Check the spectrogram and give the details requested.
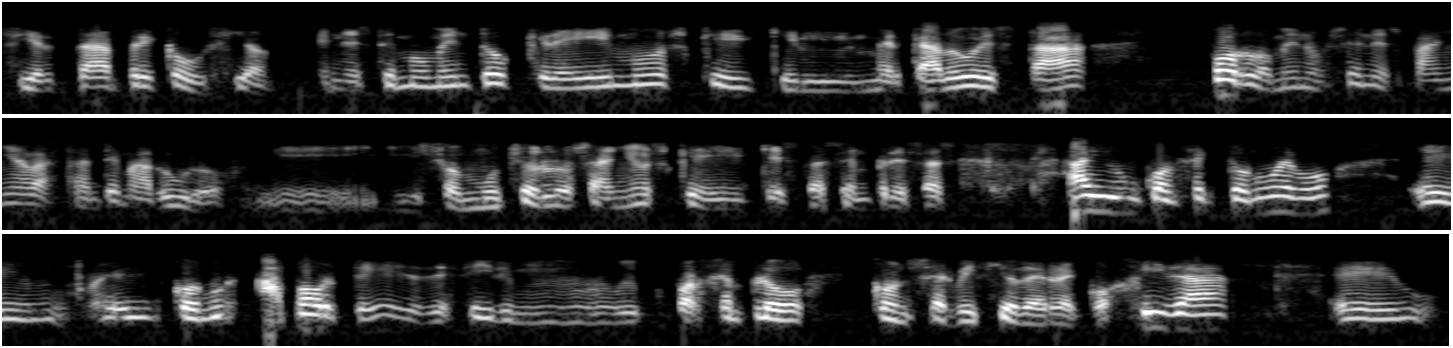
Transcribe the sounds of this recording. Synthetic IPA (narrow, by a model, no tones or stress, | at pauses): θje̞ɾt̪apɾe̞kawθjo̞n | e̞ne̞st̪e̞mõ̞mẽ̞nt̪o̞kɾe̞emoskekelme̞ɾkað̞oe̞st̪a | po̞ɾlo̞mẽ̞no̞se̞ne̞spaɲaβ̞ast̪ant̪e̞maðuɾo̰ḭiso̞nmut͡ʃo̞zlo̞saɲo̞skekeest̪ase̞mpɾe̞sasajuŋko̞n̟θe̞k̚t̪o̞nwe̞β̞o̞e | ko̞na̰po̞ɾt̪e̞ezðe̞θiɾ | po̞ɾexe̞mplo | ko̞nse̞ɾβiθjoðe̞re̞ko̞̰xið̞a | e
